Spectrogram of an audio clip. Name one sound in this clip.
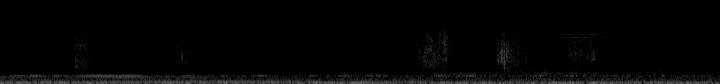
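Soft whooshing interface sounds sweep by several times.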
